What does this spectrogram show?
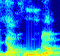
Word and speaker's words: Yehuda: Like the descendants of Yehuda or Huda, which is which is the true pronunciation of Judah.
